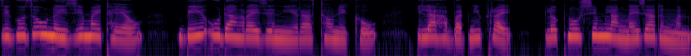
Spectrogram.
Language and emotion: Bodo, neutral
